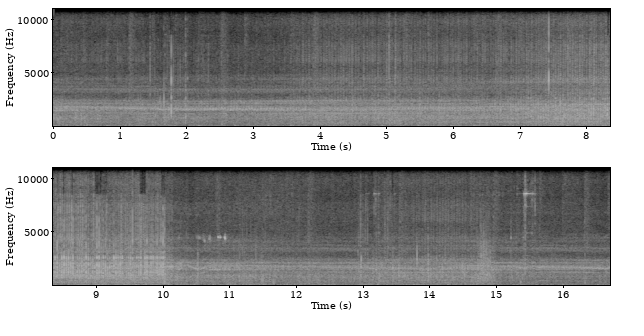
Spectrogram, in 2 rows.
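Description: Motorbike engine running with wind and road noise, picked up by the handlebar-mounted camera's built-in microphone during a ride. The sound is steady, with a louder stretch about 8 to 10 seconds in.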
